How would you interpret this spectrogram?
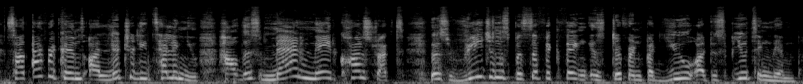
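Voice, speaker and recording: A woman's voice: sits high, expressive, moderate pace, hardly any pauses, a bit bright. A woman giving direct-to-camera commentary, exasperated and firing off questions. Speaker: online commentator.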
